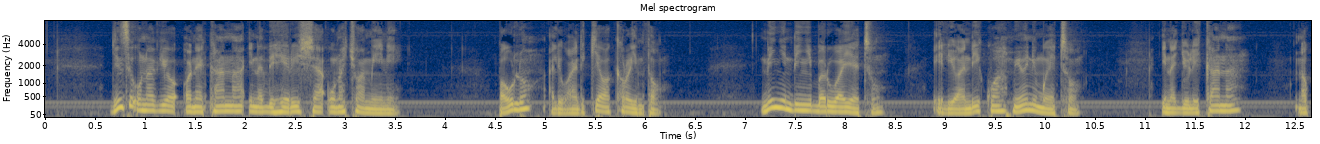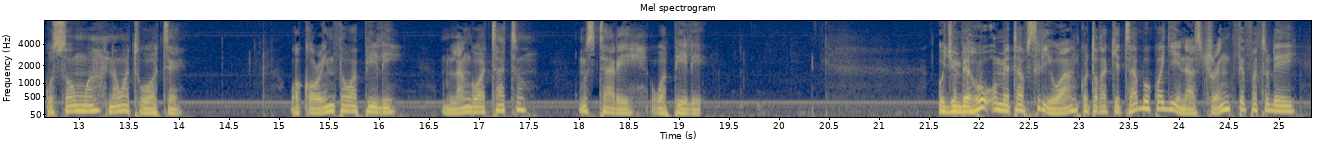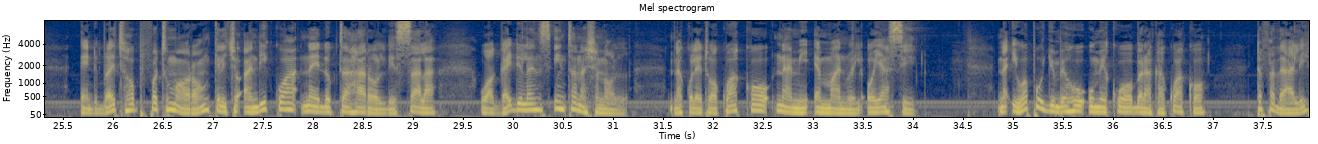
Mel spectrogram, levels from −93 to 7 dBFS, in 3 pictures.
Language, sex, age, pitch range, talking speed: Swahili, male, 30-49, 95-125 Hz, 105 wpm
